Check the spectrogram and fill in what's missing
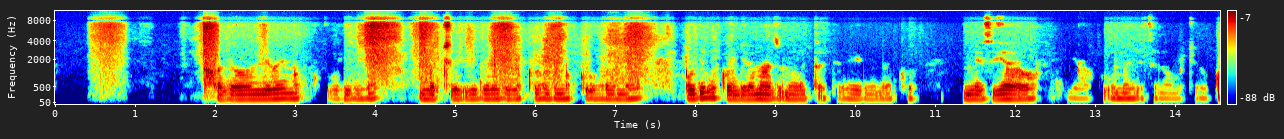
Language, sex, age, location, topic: Kinyarwanda, male, 50+, Nyagatare, agriculture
